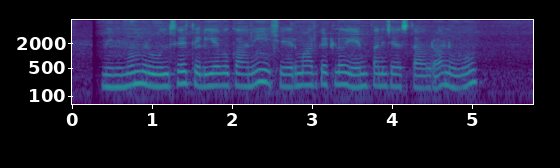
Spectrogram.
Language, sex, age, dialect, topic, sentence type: Telugu, female, 18-24, Utterandhra, banking, statement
